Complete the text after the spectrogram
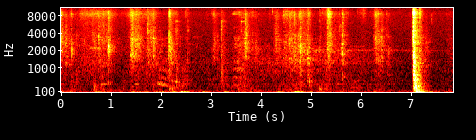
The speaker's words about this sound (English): Close my door, babe.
